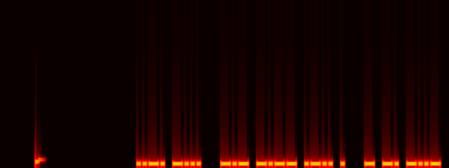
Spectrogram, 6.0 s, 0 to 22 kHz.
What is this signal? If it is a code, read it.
Morse code, heard as a keyed tone, about 32 wpm, 700 Hz. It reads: FB KYLE TNX
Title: Practice QSO - Exchange 3 - More Info - 30wpm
